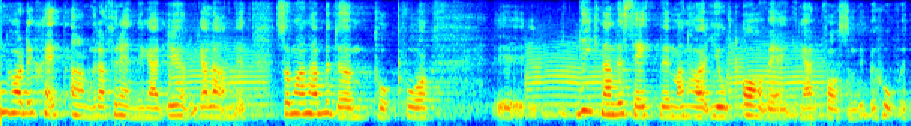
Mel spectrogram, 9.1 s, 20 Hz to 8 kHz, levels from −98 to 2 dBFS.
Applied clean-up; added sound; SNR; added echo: none; Trumpet; 12 dB; reverberation time 1.4 s.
